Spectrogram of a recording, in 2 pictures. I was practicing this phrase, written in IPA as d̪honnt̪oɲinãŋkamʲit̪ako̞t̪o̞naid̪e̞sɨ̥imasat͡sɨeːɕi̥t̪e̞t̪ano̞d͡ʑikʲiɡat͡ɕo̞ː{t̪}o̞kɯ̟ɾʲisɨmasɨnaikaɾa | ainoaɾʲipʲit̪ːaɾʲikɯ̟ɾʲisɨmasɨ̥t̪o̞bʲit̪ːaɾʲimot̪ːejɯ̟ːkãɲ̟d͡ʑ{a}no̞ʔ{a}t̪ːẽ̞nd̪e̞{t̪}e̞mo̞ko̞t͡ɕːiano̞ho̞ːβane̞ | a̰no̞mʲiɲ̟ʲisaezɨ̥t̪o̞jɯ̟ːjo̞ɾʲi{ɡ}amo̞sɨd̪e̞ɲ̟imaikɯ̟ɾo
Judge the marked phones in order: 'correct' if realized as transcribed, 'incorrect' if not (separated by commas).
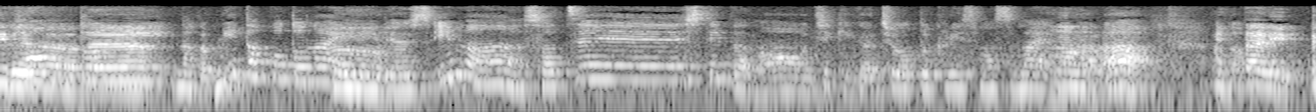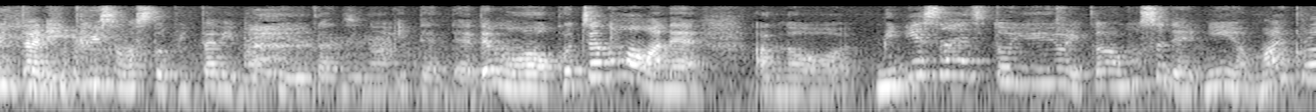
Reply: incorrect, incorrect, incorrect, incorrect, incorrect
